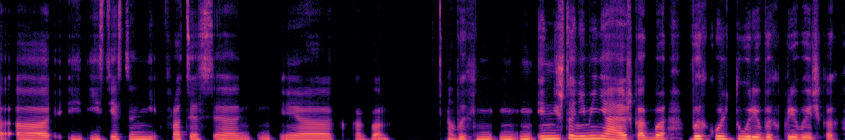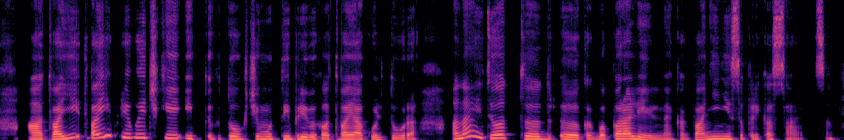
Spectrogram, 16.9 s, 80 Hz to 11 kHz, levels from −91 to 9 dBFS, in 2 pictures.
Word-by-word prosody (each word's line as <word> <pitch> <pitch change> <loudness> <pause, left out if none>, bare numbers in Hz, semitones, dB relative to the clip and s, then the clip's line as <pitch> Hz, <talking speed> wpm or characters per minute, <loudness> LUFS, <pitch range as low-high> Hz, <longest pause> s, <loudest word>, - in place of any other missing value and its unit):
а, 160 -1 +1 0.2
е 185 - -7
е 185 - -10
естественный 180 -2 -3
процесс, 175 -1 -3
э, 160 -2 -2
н 155 +6 -7 0.3
э, 150 -2 -1 0.2
как 155 -1 -9
бы 220 +6 -3 0.6
в 175 -1 -2
их 165 +1 -4
ни 170 -1 -1
ни 185 +2 0
ничто 220 +2 +6
не 210 0 +6
меняешь 195 -7 +4
как 160 -1 +2
бы 160 0 +2 0.2
в 210 - +8
их 205 -1 +7
культуре, 195 -3 +5
в 170 - -4
их 160 - -5
привычках, 165 -4 0 0.3
а 170 -1 +3
твои, 200 - +1
твои 360 -3 -1 0.2
привычки 300 -3 -3
и 220 -3 -4
т 205 +1 -11
то, 200 -2 +1
к 185 - -16
чему 190 -1 -1
ты 200 0 0
привыкла, 170 -3 0
твоя 175 -1 +1
культура, 160 -2 -5 0.3
она 235 - +1
идёт, 265 -2 0 0.2
э, 200 -2 +3
др 185 +1 -7
э, 170 -2 +4
как 160 0 -7
бы 165 0 0
параллельно, 175 -8 +1
как 145 - -12
бы - - -2
они 180 +6 +1
не 195 -1 +2
соприкасаются. 180 +4 -8
180 Hz, 180 wpm, -23 LUFS, 165-205 Hz, 0.6 s, в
